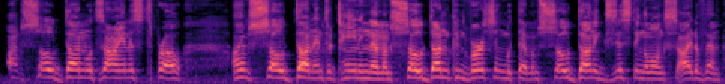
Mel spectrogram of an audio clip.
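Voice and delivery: furious rant. Real, not acted. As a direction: spit every "done" out in rage. Furious rant after the letter.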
